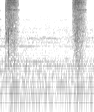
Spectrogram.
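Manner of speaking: voiceless ts as at the end of it's; pinyin c sound. Shown as a demonstration. Teacher showing learners pinyin c, a bare voiceless ts. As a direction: release ts alone with no vowel. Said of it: "sounds like T S as in it's".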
